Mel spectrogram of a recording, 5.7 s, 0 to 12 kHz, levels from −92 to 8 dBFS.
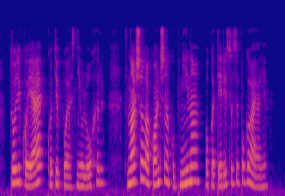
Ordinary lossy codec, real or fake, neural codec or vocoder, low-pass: none; real; none; 7.2 kHz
